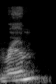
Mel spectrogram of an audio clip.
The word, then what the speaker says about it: REM: Is it REM? Is that how you pronounce it?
